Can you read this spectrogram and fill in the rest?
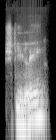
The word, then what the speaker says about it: skili: We have it would really be pronounced skili in Cherokee,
